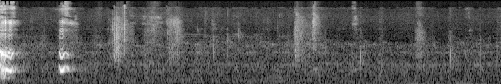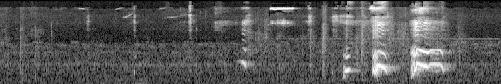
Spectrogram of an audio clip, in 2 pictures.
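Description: A Cocker Spaniel puppy whines in short, high, nasal bursts separated by a long quiet gap.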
